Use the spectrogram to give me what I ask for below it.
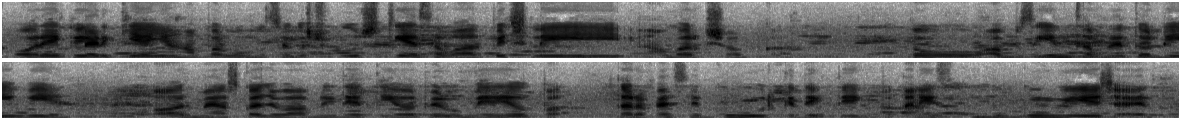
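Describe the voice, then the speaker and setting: A woman's voice: fairly low pitch, completely flat delivery, moderate pace, over music. A young woman, telling a rambling storytime in a casual vlog. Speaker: vlogger. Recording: muffled phone audio with noise.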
